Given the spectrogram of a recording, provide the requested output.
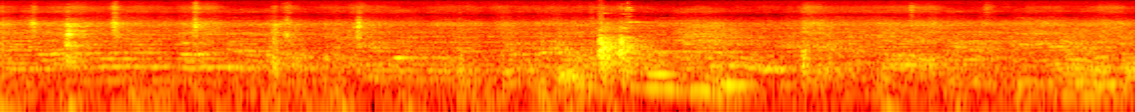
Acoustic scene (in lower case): restaurant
